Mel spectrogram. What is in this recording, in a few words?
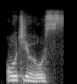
"otiose", Indian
